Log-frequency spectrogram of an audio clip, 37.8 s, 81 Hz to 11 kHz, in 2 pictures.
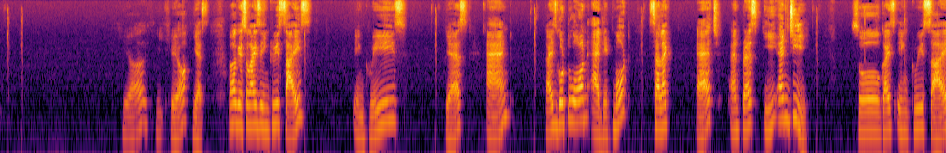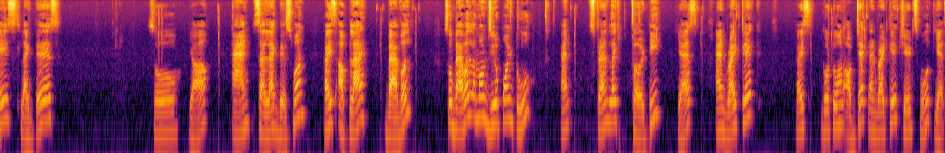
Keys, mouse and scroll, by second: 0.1 click, 0.4 click, 3.7-4.3 middle drag, 4.3 scroll down 4, 9.2 scroll down 3, 9.4-10.6 middle drag, 10.6-14.2 drag, 15.3 e, 17.3 click, 17.7-18.7 scroll down 2, 18.7 click, 19.0 click, 21.4 ctrl+z, 22.0 click, 23.3 click, 24.1 click, 25.6 click, 26.5-33.6 drag, 33.6-35.1 right drag, 35.1-36.2 drag, 36.2-37.8 right drag.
